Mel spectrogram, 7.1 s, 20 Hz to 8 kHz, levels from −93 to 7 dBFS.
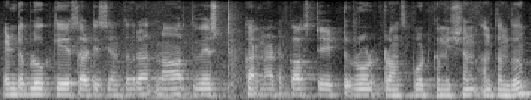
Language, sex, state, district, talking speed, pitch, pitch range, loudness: Kannada, male, Karnataka, Belgaum, 120 wpm, 130 Hz, 125-130 Hz, -17 LUFS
